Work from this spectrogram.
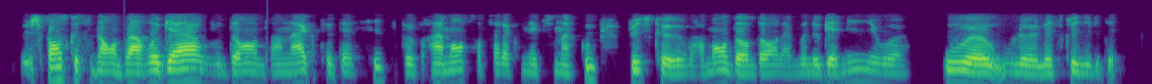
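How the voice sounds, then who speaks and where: His fairly low voice stays monotone and flat as the man speaks at a moderate pace. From Brittany, France (Brest). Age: 20s. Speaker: adult film actor and publishing worker. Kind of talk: interview. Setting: remote recording. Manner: hesitant, frequent word repetitions.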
